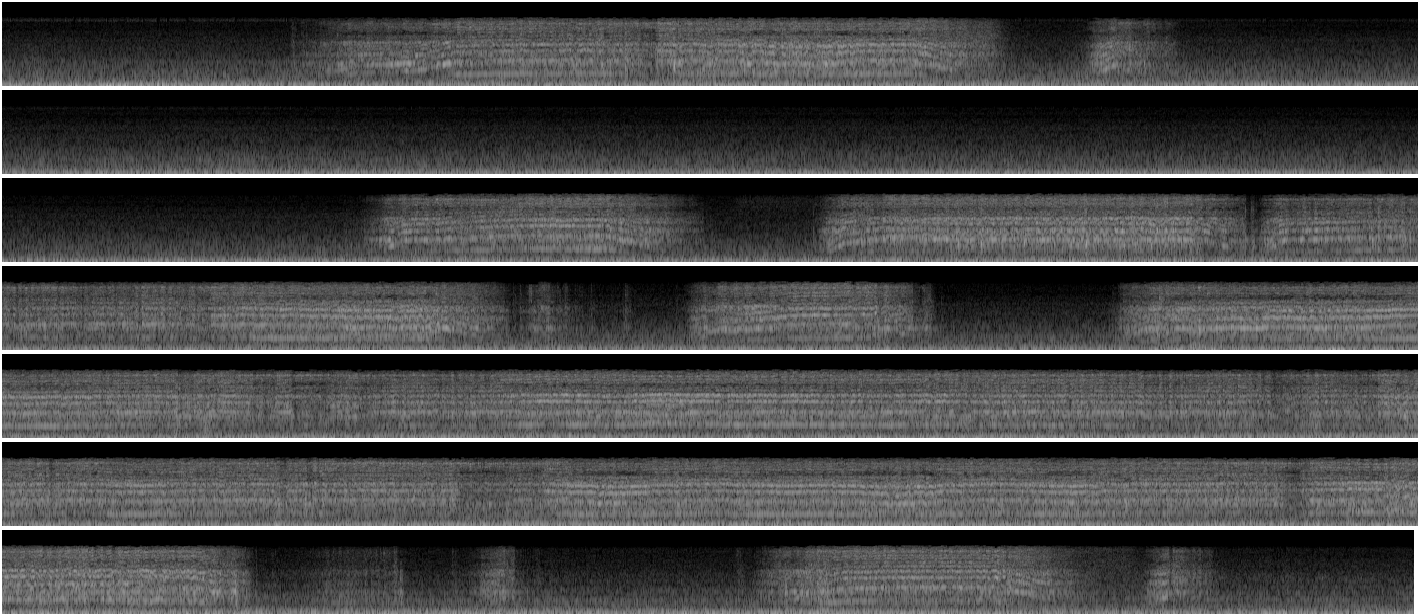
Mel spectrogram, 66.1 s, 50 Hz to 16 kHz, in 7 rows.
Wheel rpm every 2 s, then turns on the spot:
0, 100, 160, 30, 0, 0, 0, 0, 0, 0, 30, 90, 100, 120, 160, 110, 60, 40, 140, 160, 160, 160, 160, 160, 160, 160, 160, 160, 160, 40, 20, 110, 0.
34-36 58-60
